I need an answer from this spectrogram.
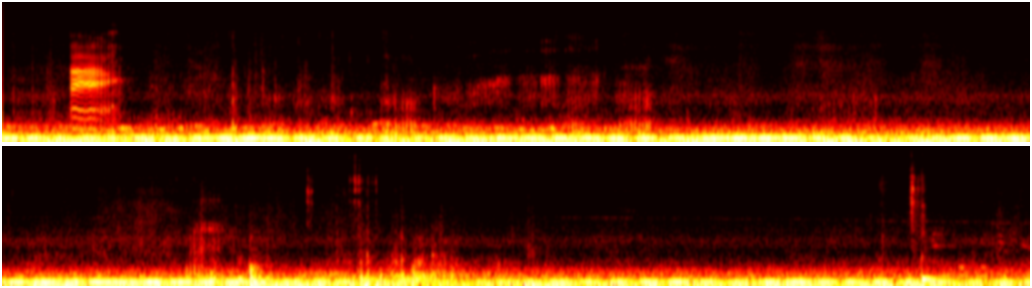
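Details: A raspy-voiced ginger tabby cat that has come over to be petted gives one brief, hoarse meow over a steady, deep rumbling purr.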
